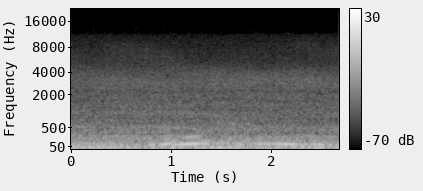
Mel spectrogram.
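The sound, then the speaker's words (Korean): A truck engine rumbles steadily and revs up as the driver raises its speed a little, a low, continuous drone with no voices over it. “운전사는 눈을 가늘게 뜬 채 현명하게도 앞을 향해 시선을 돌리고는 트럭의 속도를 조금 올렸다.”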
